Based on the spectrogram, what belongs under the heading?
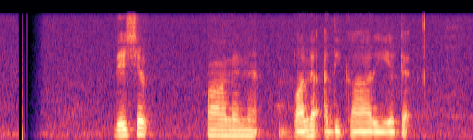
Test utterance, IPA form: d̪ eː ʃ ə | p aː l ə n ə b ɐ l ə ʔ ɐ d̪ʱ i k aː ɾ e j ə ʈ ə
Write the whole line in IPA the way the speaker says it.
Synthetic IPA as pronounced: d̪ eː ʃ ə | p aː l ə n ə b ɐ l ə ʔ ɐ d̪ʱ i k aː ɾ i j ə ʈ ə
